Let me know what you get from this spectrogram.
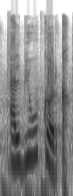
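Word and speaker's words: Albuquerque: ये बहुत ही खतरनाक सा स्पेलिंग है इसका ये भी स्पेल कर रही हूँ A L B U Q U E R Q U ई एल्ब्यू कर्क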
